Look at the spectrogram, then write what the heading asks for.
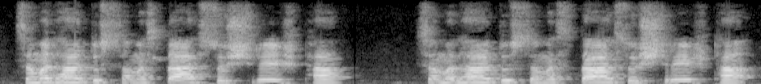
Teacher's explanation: ये सु अक्षर है उस पे हमें थोड़ा सा जोर देके उच्चार उसका करना चाहिए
